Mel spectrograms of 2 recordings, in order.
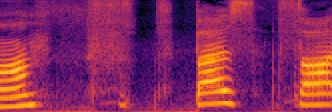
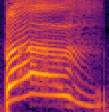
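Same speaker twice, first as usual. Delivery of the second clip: crying fly buzz; 11 semitones higher than usual. Acted. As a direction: call out high and thin like a caught fly. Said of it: "The fly cried".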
